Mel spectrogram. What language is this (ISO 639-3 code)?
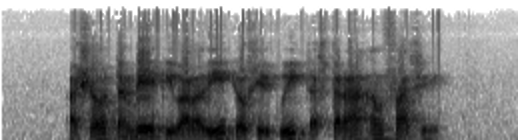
cat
